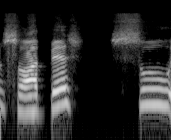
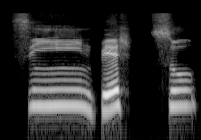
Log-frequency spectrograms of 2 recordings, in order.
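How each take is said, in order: First: "সদ" and "সু" with rounded lips, a full heavy s; round-mouthed s in "সু"; rounded Sad sound. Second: "সিন" and "সু" with a thin whistle-like s; unrounded, whistling s in "সু"; whistling Sin sound. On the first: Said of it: "সদের মুখটি গোল করে উচ্চারণ হবে". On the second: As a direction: draw out "সিন", keeping the s like a whistle. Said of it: "সিনটি সিটির মতো আওয়াজ হবে". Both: Shown as a demonstration.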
